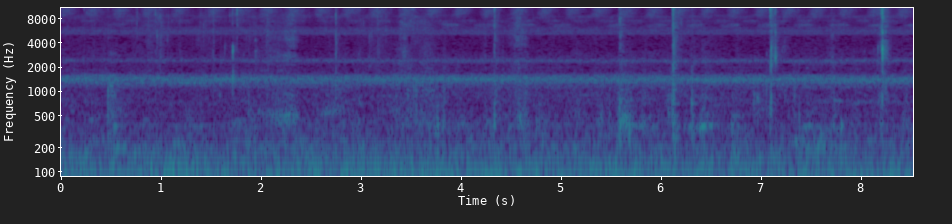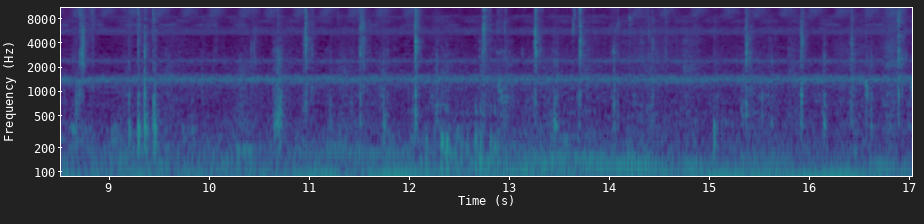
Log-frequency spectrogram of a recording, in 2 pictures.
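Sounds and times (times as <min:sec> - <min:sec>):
crickets chirping: 0:00.0 - 0:17.0
chewing and mouth smacks: 0:00.5 - 0:02.0, 0:05.5 - 0:17.0.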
